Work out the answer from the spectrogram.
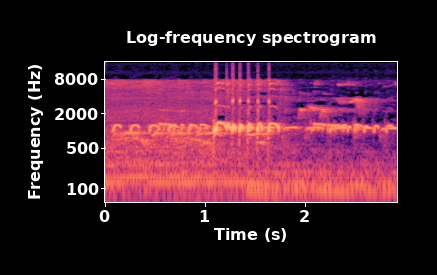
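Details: Local zebra dove singing, used as a lure to prompt other doves to sing: a row of soft staccato cooing notes, then a loud burst of rapid rolled notes and further coos, over a low steady hum.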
